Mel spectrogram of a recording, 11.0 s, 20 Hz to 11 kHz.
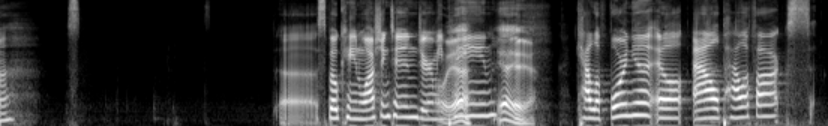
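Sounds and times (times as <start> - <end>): person humming um: 5.9 - 7.1.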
